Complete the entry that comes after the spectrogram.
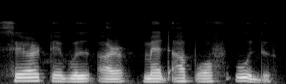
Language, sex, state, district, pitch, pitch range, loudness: English, male, Assam, Kamrup Metropolitan, 140 Hz, 135-150 Hz, -14 LUFS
